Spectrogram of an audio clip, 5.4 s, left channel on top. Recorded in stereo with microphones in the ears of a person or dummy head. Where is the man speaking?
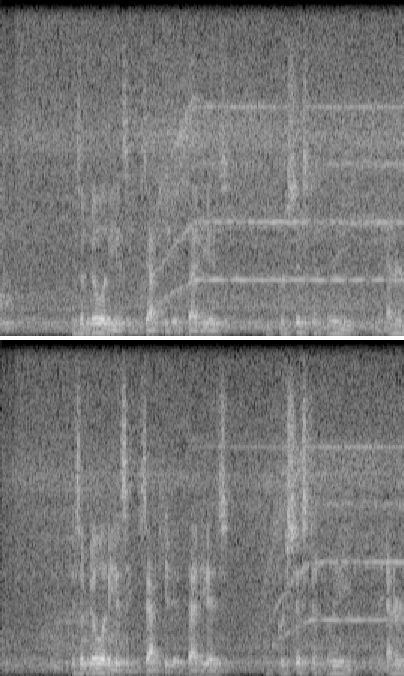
65° right (ahead or behind), 5.5 m.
